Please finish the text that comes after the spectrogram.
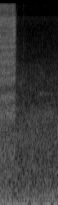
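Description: A sprayer hisses briefly and loudly over pear trees in an orchard, cutting off after a fraction of a second and leaving a low, steady background hum.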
